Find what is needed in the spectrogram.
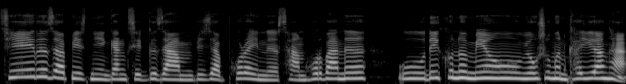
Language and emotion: Bodo, disgusted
